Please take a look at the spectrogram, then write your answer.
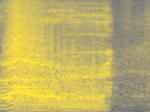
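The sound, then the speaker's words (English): A person growls loudly and gruffly in imitation of a dog, one sustained rough snarl lasting about a second, then cutting off to quiet. “I'm a dog.”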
